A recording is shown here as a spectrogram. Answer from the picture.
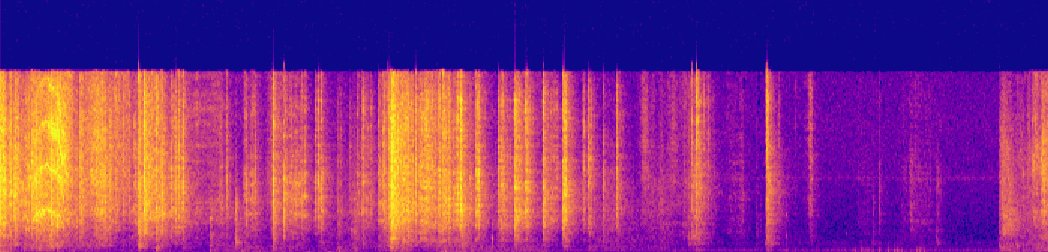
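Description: Steel tape measure being extended and held against a wall, its blade rattling and scraping with small clicks. The handling noise thins to a few clicks after about six seconds.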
